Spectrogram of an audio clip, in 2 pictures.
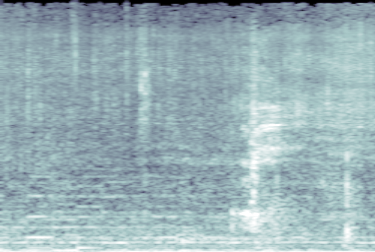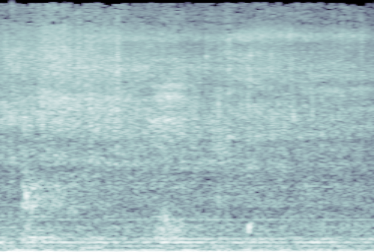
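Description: Maggi noodles with vegetables and egg sizzling in a frying pan while a metal spoon lifts and stirs them. A few scrapes and clinks of the spoon against the pan are heard, the loudest about two and a half seconds in, over a steady low hum.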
